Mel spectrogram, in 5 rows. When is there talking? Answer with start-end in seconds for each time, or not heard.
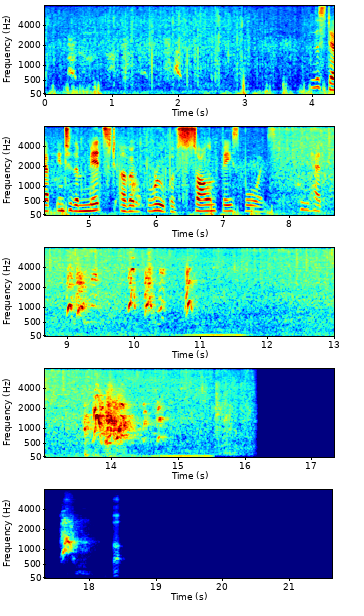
4.0-8.5.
